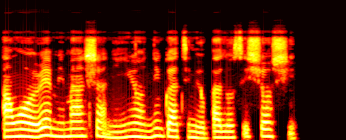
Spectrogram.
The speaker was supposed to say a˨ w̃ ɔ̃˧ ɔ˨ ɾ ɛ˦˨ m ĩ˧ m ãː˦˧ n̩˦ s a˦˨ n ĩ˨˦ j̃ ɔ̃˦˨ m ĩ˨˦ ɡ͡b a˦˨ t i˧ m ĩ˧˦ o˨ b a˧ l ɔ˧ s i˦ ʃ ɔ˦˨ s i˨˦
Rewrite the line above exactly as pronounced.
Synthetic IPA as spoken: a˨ w̃ ɔ̃˧ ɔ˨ ɾ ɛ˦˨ m ĩ˧ m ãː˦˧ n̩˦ ʃ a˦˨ n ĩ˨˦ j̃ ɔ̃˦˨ n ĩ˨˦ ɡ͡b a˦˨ t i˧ m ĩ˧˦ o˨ b a˧ l ɔ˧ s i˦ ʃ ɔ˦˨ ʃ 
